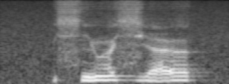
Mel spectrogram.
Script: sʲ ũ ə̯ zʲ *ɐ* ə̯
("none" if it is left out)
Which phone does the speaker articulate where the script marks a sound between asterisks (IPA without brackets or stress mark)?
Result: æ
